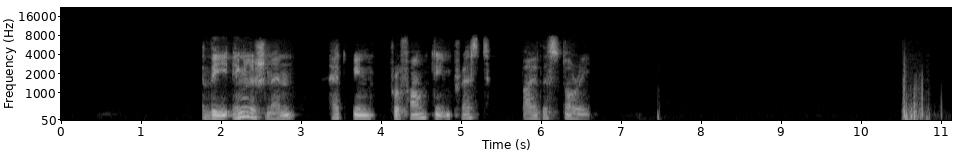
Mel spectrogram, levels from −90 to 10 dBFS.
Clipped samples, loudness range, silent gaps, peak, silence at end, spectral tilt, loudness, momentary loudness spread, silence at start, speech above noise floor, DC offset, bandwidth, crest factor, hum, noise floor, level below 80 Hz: under 0.1%; 17 LU; none; -8 dBFS; 0.25 s; -4 dB/octave; -29 LUFS; 16 LU; 1.75 s; 57 dB; under 0.1%; 8 kHz; 26 dB; none; -85 dBFS; -64 dBFS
